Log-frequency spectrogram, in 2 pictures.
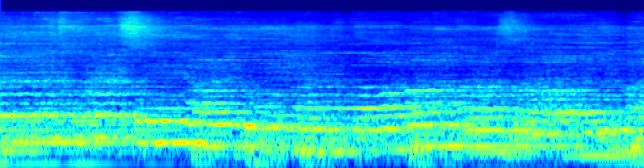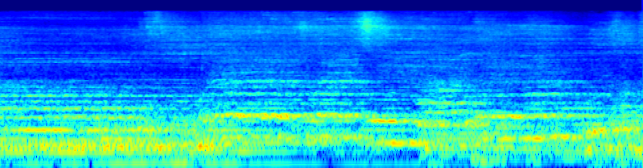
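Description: A choir singing in long held notes.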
